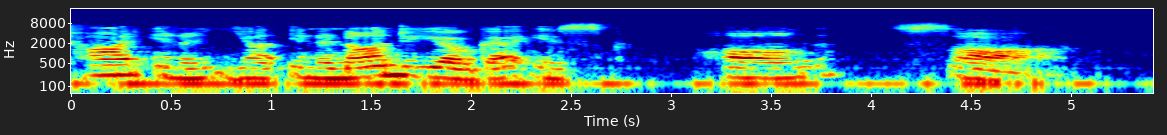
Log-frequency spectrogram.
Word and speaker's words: Hong Sa: The mantra that I was taught in Ananda Yoga is Hong Sa. Hong, it rhymes with song, and Sa, it rhymes with draw.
